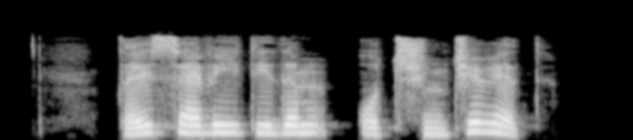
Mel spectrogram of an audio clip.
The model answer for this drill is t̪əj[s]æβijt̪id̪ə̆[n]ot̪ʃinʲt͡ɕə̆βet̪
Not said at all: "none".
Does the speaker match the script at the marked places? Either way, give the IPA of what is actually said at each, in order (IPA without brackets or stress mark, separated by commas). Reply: s, m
